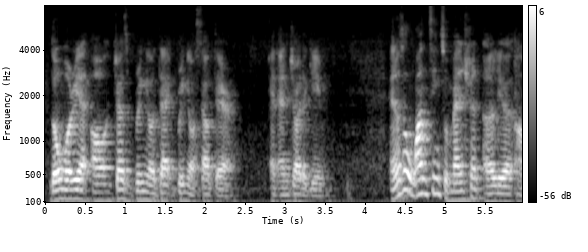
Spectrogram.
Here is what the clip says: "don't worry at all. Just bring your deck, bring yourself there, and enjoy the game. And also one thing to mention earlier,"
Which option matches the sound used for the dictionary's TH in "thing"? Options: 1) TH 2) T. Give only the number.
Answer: 2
